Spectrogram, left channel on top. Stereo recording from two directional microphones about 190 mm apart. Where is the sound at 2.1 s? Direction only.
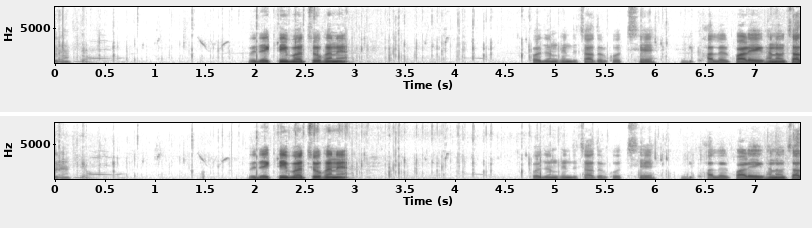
5° left (ahead or behind).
